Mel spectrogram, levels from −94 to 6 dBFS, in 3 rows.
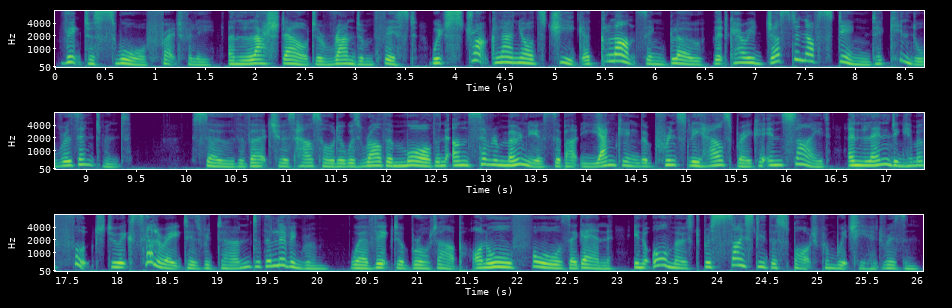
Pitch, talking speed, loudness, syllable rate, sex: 200 Hz, 160 wpm, -19 LUFS, 4.7 syllables/s, female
